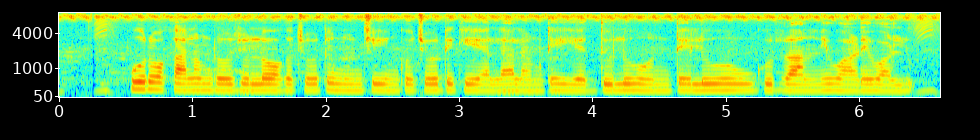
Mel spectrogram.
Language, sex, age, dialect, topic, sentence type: Telugu, female, 31-35, Central/Coastal, agriculture, statement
